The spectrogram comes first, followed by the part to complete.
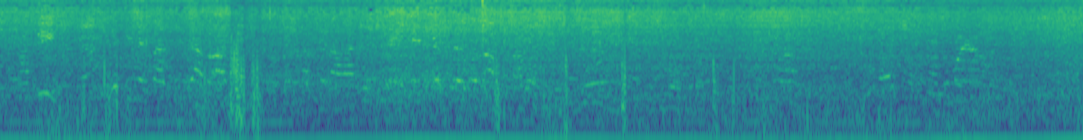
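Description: A boat's engine droning steadily, with water rushing and splashing past the hull and wind buffeting the microphone.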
